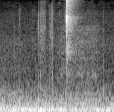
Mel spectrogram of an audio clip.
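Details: Single sharp snip of nail nippers cutting a thick toenail, over quiet room noise. The patient is a former Marine with a suspected toenail fungus, thought to have started on Okinawa, and thick foot calluses. Toenail cutting.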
